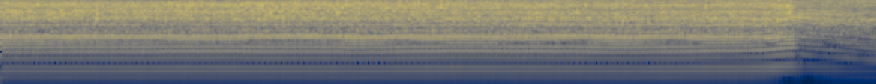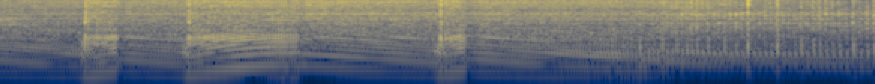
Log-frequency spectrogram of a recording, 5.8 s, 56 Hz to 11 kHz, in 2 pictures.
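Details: Freshly ported Stihl 026 chainsaw on shakedown cuts in hard wood, fan noise in background; crisp high-revving two-stroke scream pulling down smoothly into the cut and recovering; strong, healthy under load.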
